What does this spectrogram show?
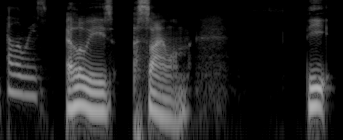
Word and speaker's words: Eloise: kid you not Eloise Eloise Asylum the it really doesn't look like it should be pronounced Eloise to be honest with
